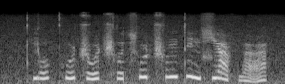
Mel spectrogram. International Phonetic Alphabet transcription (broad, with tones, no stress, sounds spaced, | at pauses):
t̪ʰ j o˧˥ ʊ̯ kʰ u˧˥ ʈ͡ʂ o˧˥ ʊ̯ ʈ͡ʂʰ ɤ˧˥ t͡sʰ u˥ ʈ͡ʂʰ ʊ˥ ŋ t̪ i˥˧ n ɕ j ä˥˩ f w ä̰˨˩˦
